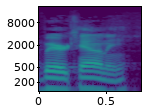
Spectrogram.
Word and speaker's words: Bexar: close to San Antonio you have Bear County right right well you see how it's spelled b e x a r right yeah so she goes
